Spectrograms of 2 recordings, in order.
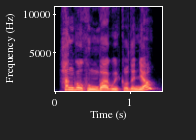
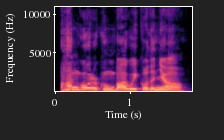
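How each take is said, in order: First: It is said with a condescending intonation. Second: It is said with a plain, neutral intonation. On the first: The speaker implies the listener should already know. "How couldn't you know that? Are you dumb?" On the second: The speaker just informs the listener. "Like, hey, just so you know, I'm studying Korean"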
